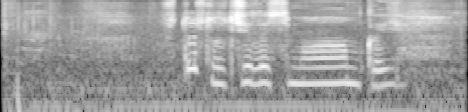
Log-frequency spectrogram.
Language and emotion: Russian, sad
